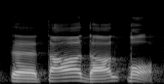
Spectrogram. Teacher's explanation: نوک نہیں ہوتا، یہ سرا ہوتا ہے. سرائے زبان جب جو ہے سامنے والے ثنائے علیہ یعنی اوپر والے سامنے والے دانتوں کی جڑوں میں لگتے ہیں تو یہ ادا ہوتا ہے تا دال طا. ان کو کہتے ہیں حروف نطعیہ.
